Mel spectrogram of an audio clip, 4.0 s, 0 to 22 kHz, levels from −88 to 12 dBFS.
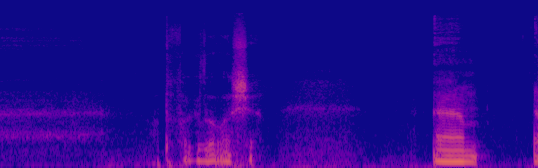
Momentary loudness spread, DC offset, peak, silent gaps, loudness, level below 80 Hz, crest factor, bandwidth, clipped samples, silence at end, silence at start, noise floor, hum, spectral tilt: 26 LU; under 0.1%; -22 dBFS; none; -39 LUFS; -62 dBFS; 20 dB; 15.5 kHz; under 0.1%; 0 s; 1.25 s; -68 dBFS; none; -6 dB/octave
